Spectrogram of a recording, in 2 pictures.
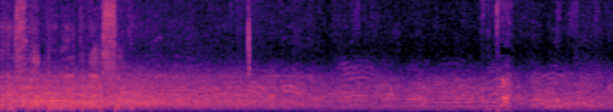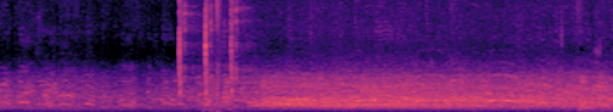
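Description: A large crowd roars and cheers throughout.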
